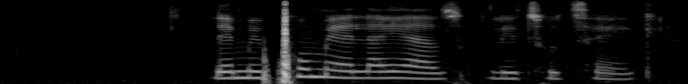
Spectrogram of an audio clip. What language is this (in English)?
Zulu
